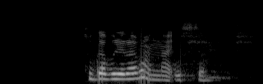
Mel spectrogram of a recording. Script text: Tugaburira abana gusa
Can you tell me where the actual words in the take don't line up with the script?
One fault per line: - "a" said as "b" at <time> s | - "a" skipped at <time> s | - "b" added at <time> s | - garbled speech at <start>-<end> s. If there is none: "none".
none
